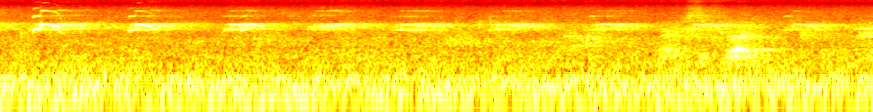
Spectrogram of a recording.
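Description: A small bird chirping over and over, short high chirps about three a second.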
